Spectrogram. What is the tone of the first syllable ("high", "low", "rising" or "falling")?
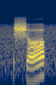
rising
